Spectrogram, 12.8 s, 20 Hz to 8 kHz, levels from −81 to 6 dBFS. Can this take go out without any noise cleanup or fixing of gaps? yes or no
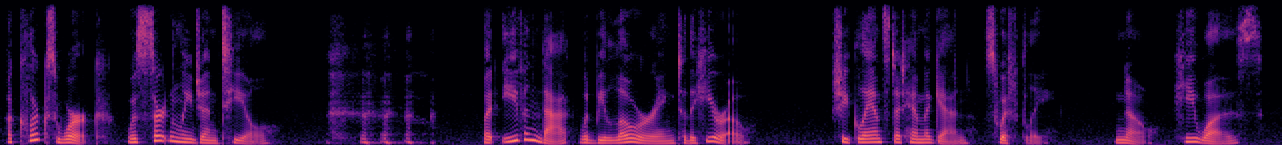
no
